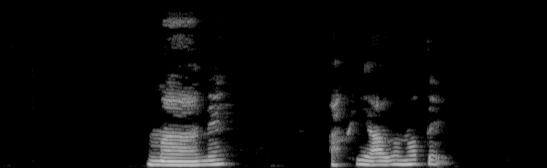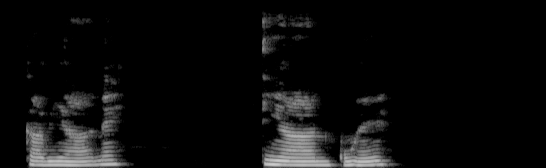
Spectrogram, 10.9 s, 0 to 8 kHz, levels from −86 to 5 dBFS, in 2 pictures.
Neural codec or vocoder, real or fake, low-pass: none; real; 7.2 kHz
